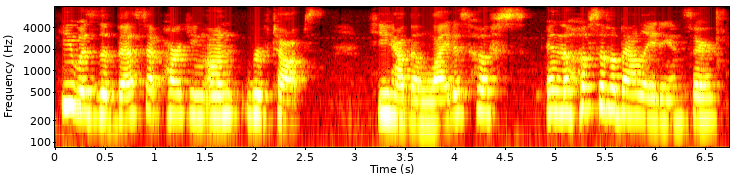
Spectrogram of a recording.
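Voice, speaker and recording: A woman teacher reading a story aloud in class and encouraging a student with quick questions, recorded on a computer webcam in a classroom. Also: a little high. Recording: echoey room, dull lo-fi sound.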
